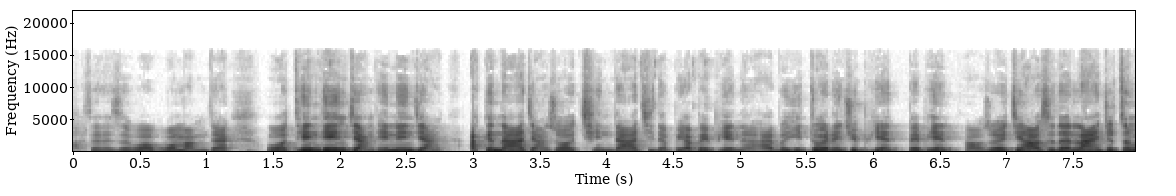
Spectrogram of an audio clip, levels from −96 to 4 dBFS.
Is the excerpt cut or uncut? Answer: uncut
